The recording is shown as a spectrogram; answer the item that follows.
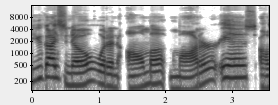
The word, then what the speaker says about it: alma mater: alma mater do you guys know what an alma mater is i'll spell it in the comments alma mater is how you say it let's say it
